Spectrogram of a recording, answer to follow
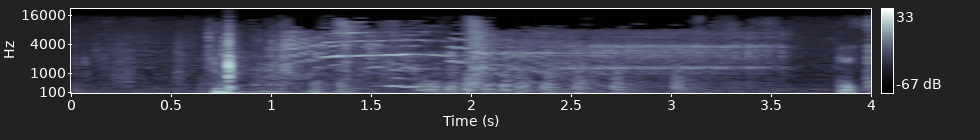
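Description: A door being unlatched and opened: a sharp clunk a little under a second in, then creaking and squeaking for a couple of seconds.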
